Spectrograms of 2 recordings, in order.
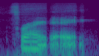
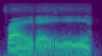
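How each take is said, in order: First: Said in the usual way. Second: Friday dropped much lower, playful; mock deep Friday. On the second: Repeating the date to the camera, mock deep. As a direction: growl Friday low for fun.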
